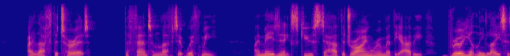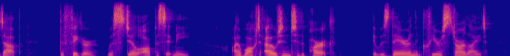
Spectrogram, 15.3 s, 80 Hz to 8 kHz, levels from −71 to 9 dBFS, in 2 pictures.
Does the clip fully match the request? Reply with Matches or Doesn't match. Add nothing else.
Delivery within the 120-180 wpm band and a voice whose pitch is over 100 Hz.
Matches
